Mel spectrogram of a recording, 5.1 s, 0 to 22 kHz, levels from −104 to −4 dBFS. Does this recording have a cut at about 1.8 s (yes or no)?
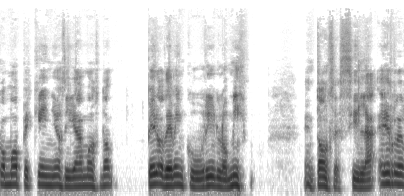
yes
